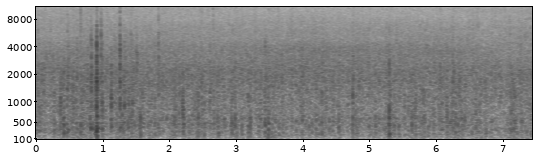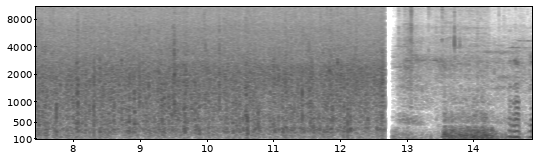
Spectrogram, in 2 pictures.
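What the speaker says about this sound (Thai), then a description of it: "ฝนตก" Steady heavy rain pours down through the night in the forest, a dense unbroken hiss of drops close by for most of the time, cutting out abruptly near the end before a quieter patter returns.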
